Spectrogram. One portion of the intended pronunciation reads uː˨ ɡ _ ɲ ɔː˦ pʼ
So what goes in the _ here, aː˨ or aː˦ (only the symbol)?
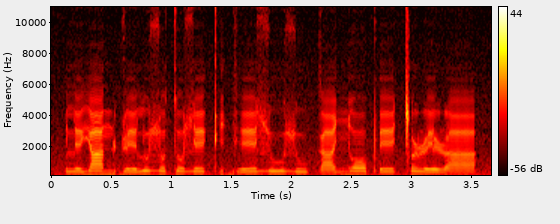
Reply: aː˨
